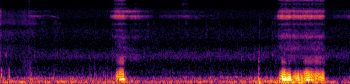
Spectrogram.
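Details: Snoring from a sleeping animal captioned as a wild hibernating bear, though it sounds like a dog: two rattling snores, one brief and one longer, against a quiet low room hum.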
